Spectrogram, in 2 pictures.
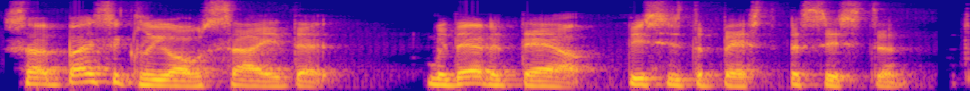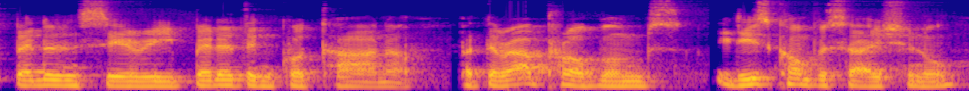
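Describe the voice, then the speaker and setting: A man's voice: mid-range voice, moderate pace, vocal fry, a bit bright. A man giving a casual, opinionated product review as a tech reviewer, speaking candidly.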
